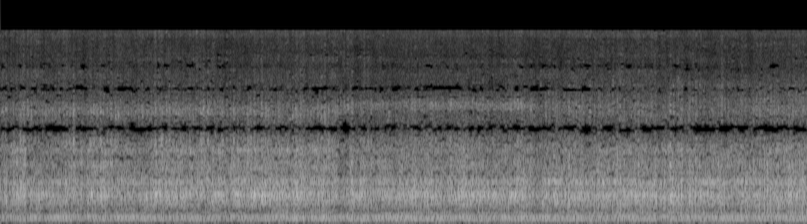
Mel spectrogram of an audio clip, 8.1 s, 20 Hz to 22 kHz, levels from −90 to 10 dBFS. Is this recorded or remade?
remade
